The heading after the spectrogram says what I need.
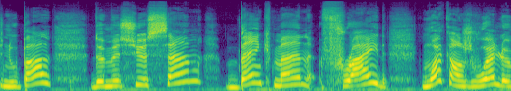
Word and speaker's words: Bankman-Fried: Fried, comme ça qu'il le prononce, Bankman-Fried.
